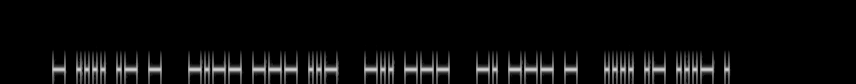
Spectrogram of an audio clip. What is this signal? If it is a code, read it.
Morse code, heard as a keyed tone, about 30 wpm, 700 Hz. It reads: THAT YOU DO NOT HAVE
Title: Sets of 5 Words Encore 30wpm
